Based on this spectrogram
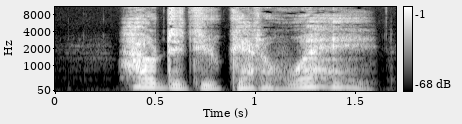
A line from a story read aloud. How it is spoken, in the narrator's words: Harry asked, and he was not surprised to hear himself whispering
